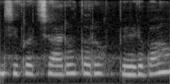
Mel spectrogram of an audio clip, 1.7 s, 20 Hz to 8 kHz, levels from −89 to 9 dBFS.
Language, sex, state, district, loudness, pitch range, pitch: Bhojpuri, female, Uttar Pradesh, Varanasi, -23 LUFS, 275-290 Hz, 290 Hz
